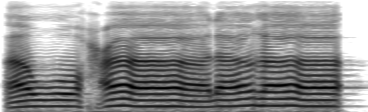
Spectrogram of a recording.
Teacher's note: حمزہ کو واو کے ساتھ ملا کے پڑھا جائے گا، ہا کے اوپر کھڑا زبر ہے، 1 سیکنڈ لمبا کر کے پڑھا جائے گا، اور ہا کے بعد یہ یا ہے اس کو سکپ کر دیا جائے گا۔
